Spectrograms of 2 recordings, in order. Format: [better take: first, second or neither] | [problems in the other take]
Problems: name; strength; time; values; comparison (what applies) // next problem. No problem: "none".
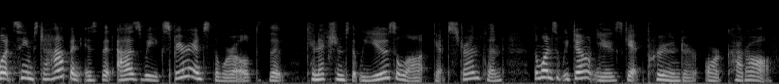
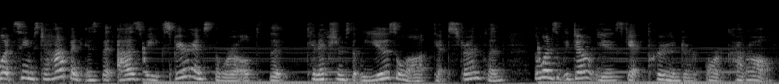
first | background sound (Keyboard (musical)); 9 dB below the speech // room echo; dies away in 0.2 s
